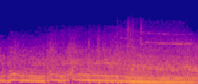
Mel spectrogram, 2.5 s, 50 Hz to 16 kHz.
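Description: Aston Martin GT3 race car in the Assetto Corsa Competizione sim at Bathurst, its engine giving a low, steady rumble that holds close and constant throughout with no talk over it.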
